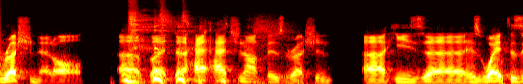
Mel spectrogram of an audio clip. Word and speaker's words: Khachanov: We have got Thiem versus Khachanov, I think is how you say it. I've always heard the K is silent in his last name, and then it's Khachanov.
